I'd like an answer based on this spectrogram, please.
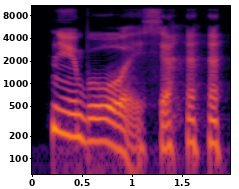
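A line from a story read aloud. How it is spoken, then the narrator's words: Gurgling laugh, witch. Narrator (Russian): забулькала, смеясь ведьма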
